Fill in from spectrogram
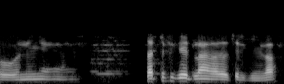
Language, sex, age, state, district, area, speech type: Tamil, male, 18-30, Tamil Nadu, Virudhunagar, urban, conversation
